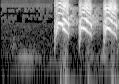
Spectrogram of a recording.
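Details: Indian parrot, described as enjoying itself and making natural talking sounds: three loud, harsh, downward-sliding screeches in quick succession after a brief quiet moment, with no other sounds.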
